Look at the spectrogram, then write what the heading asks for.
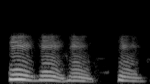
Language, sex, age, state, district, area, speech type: Bengali, female, 45-60, West Bengal, Darjeeling, urban, conversation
